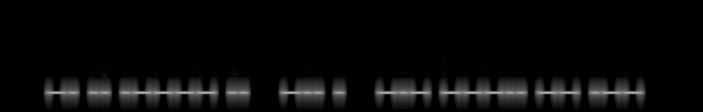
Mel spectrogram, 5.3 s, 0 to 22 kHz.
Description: Morse code, heard as a keyed tone, about 30 wpm, 700 Hz. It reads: NI1I DE K8MW
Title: USA Callsign DE Callsign - 4 Characters - 30wpm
